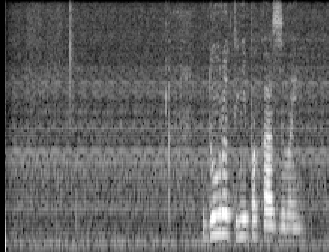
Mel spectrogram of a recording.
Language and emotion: Russian, neutral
